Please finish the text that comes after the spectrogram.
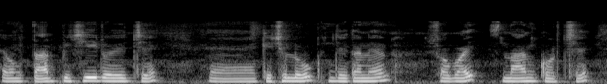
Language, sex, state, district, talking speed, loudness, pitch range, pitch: Bengali, male, Tripura, West Tripura, 110 wpm, -16 LUFS, 135-150 Hz, 145 Hz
